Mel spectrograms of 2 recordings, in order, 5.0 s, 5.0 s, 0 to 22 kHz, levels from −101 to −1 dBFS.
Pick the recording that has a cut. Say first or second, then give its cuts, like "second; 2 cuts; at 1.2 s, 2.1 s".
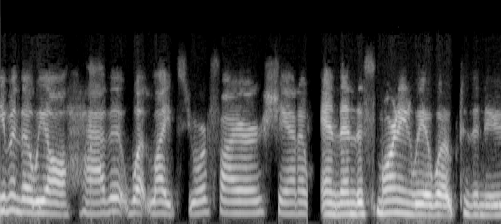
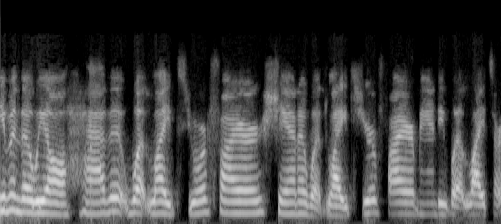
first; 1 cut; at 3.1 s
